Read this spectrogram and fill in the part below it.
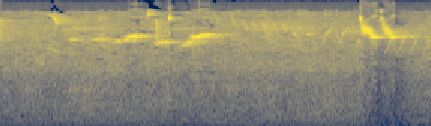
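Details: Violaceous euphonia, a female calling her partner: soft thin wavering whistles, then a brief burst of sharp high down-slurred notes.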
